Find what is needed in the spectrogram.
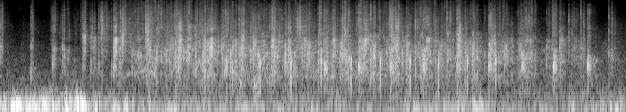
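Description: A crowd applauding: many hands clapping in a dense patter that builds about a second in and tapers off near the end.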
